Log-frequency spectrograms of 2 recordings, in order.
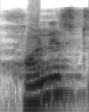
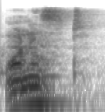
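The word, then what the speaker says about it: honest: এই উচ্চারণটা হনেস্ট নয়, কিন্তু এই উচ্চারণটা অনেস্ট, অনেস্ট, অ, তাহলে অ এর মতো এসছে, তাই এখানে বসবে অ্যান অনেস্ট ম্যান।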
